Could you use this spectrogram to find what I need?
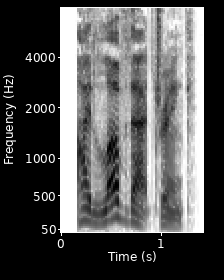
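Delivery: high, bubbly, effervescent, gushing voice. Reading a woman's reply when offered a caffeinated drink in the car, bubbly voice. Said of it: "Lydia stated in a bubbly voice".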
